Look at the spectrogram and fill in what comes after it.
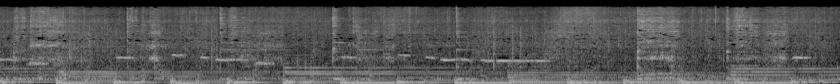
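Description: Pieces of boiled liver frying in hot coconut oil in a kadai, sizzling steadily as they are stirred, with the stirring coming and going in uneven strokes.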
